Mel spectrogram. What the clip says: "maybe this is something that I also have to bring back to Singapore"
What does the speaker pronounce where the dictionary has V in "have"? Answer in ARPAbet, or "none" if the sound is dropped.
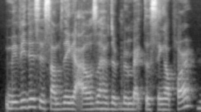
F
